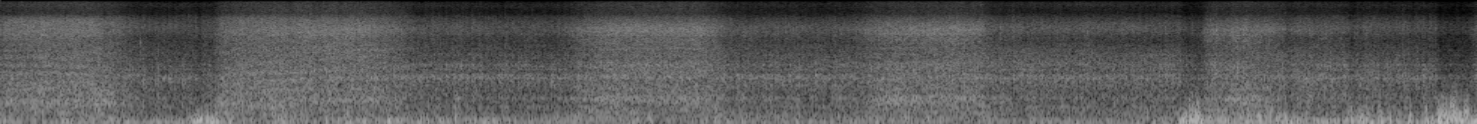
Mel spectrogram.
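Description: Toyota Dyna dump truck's diesel engine running as the truck creeps forward with its bed raised, tipping out a sand-and-gravel load. A rushing hiss swells and fades every couple of seconds over the engine.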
